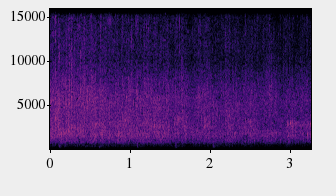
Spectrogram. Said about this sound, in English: Can you guys give Shay a huge round of applause? Thank you so much.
